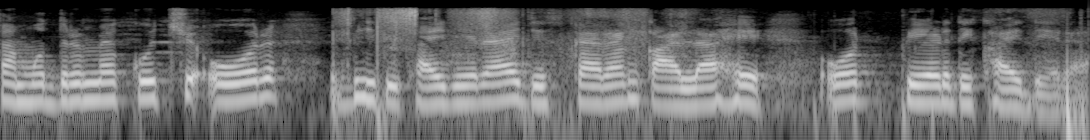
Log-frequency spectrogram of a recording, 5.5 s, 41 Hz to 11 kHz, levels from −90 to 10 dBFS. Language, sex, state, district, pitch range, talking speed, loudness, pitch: Hindi, female, Goa, North and South Goa, 175-200 Hz, 210 wpm, -14 LUFS, 185 Hz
